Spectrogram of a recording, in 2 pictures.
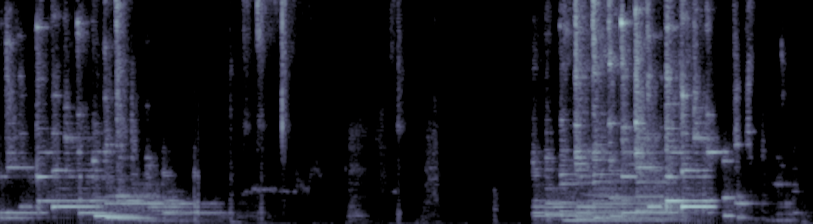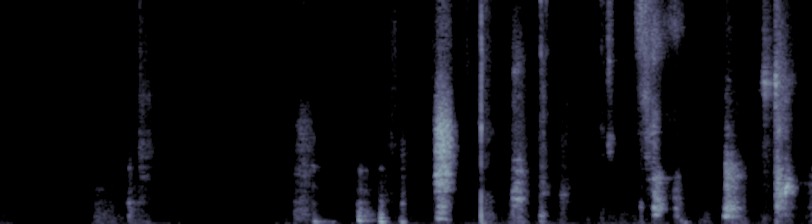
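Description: A bright, warbling electronic alarm tone rings in two bursts of about a second and a half each, separated by a pause, followed by soft clicks and faint rustling.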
